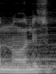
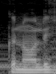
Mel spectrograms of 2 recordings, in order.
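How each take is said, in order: First: The word starts with an n sound, no k. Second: The word starts with a k sound before n. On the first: The speaker calls it right. "इसको नॉलेज पढ़ेंगे" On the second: The speaker calls it wrong. "कनॉलेज नहीं पढ़ेंगे"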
